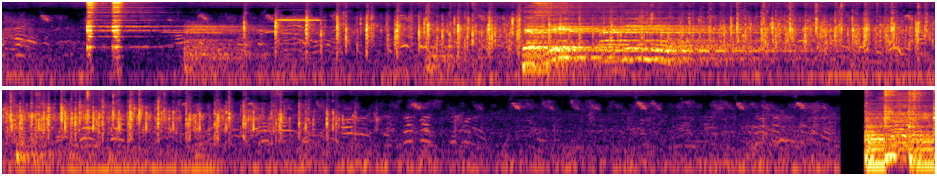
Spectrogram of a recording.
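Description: A crowd of men cheers and chatters outdoors.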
